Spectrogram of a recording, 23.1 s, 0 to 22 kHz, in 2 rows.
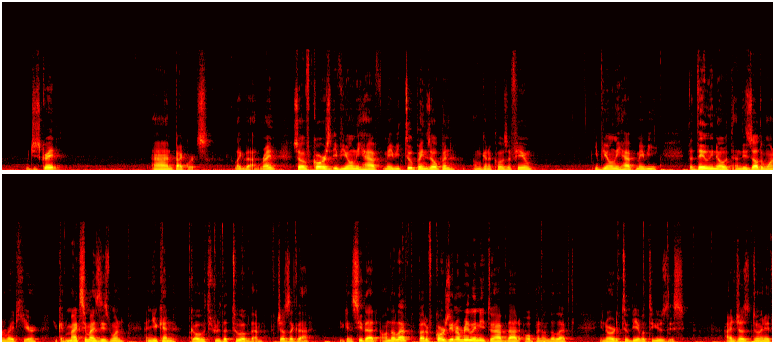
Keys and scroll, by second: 2.1 ctrl+shift+Tab, 2.3 ctrl+shift+Tab, 2.7-4.0 ctrl+shift+Tab, 4.4 alt+x, 6.5 ctrl+w, 7.0 ctrl+w, 9.7 alt+t, 12.3 alt+x, 13.2 ctrl+Tab, 13.8-18.0 ctrl+Tab, 19.5 ctrl+shift+h, 20.6 ctrl+Tab, 21.0 ctrl+Tab, 22.6 ctrl+shift+h.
